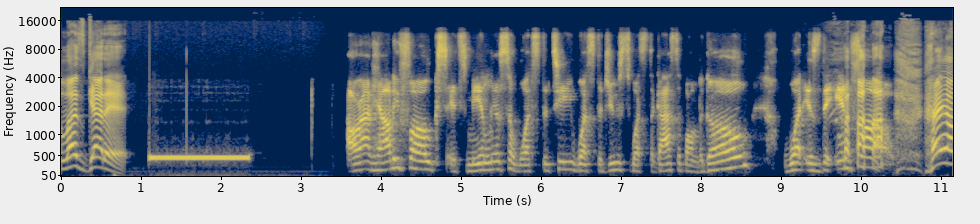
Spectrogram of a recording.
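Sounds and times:
speech: 0.0 - 0.9, 3.6 - 11.1
telephone dial tone while placing a call: 1.1 - 2.4.

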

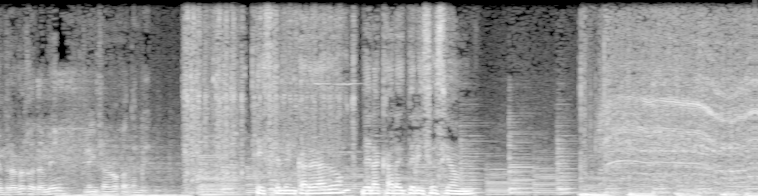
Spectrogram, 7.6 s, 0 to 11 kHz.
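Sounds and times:
speech: 0.0 - 5.1
power drill boring through a ceiling: 5.8 - 7.5.

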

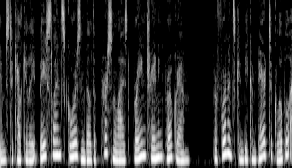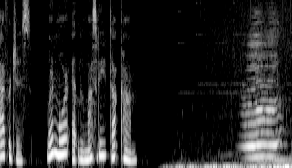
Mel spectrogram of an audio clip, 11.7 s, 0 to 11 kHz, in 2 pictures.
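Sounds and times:
speech: 0.0 - 8.6, 10.7 - 11.6
humpback whale singing: 10.4 - 11.6.

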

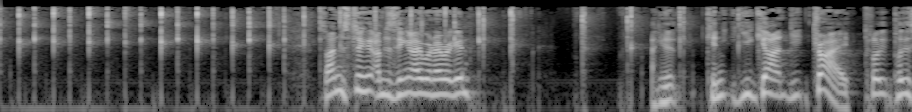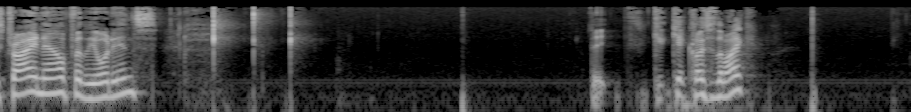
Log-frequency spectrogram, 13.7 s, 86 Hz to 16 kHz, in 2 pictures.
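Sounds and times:
fingers snapping: 0.0 - 5.7, 8.3 - 9.2
speech: 2.4 - 3.8, 4.9 - 8.3, 11.9 - 12.6.

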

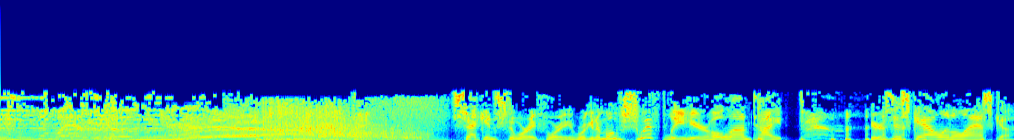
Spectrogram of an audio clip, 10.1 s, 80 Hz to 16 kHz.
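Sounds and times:
rising engine-like whine: 1.1 - 4.5
explosion sound effect: 1.7 - 4.5
speech: 4.7 - 10.1
laughter: 8.0 - 9.5.

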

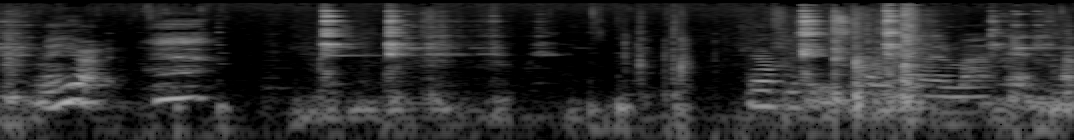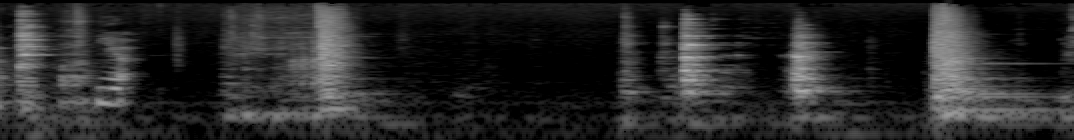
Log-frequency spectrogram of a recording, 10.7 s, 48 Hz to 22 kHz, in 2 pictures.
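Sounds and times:
speech: 0.0 - 1.2, 3.8 - 6.2
low kitchen bustle: 0.0 - 10.7
plate and cutlery clinking as pancakes are stacked onto a plate: 1.1 - 7.4, 8.5 - 10.7.

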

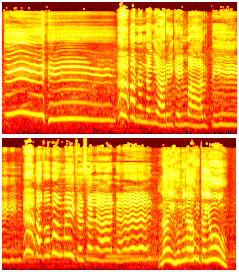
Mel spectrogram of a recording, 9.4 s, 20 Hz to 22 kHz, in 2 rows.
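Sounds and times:
woman wailing and sobbing: 0.1 - 3.1
speech: 2.7 - 9.3.

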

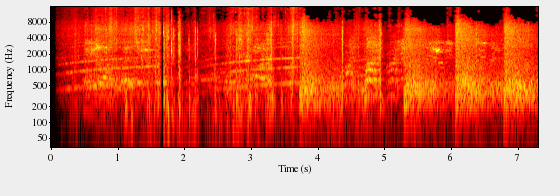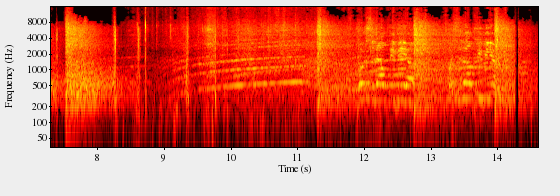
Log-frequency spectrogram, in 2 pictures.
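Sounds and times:
wailing alarm tone: 0.1 - 3.9, 8.3 - 12.7
voices: 0.1 - 7.0, 8.2 - 14.6
gunshots in police body camera footage of a mass shooting: 0.5 - 9.8, 11.1 - 11.8, 12.6 - 14.5.

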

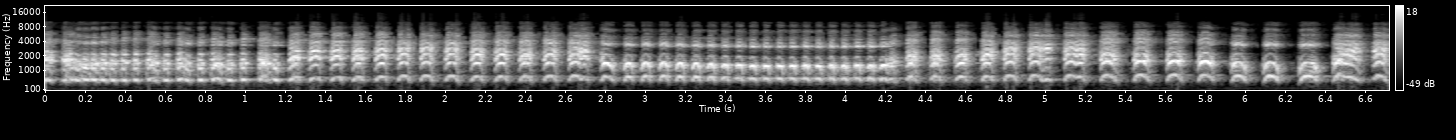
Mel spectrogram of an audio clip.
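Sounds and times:
kookaburra cackling laugh call: 0.0 - 6.7.

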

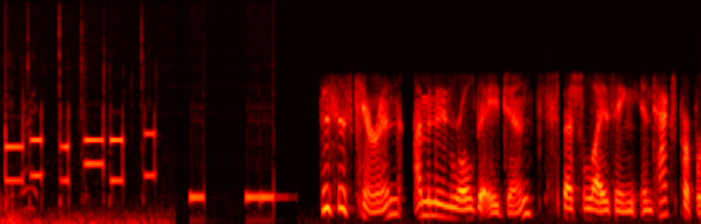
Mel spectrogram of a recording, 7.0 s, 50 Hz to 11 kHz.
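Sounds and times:
cell phone keypad dialing tones: 0.0 - 3.0
speech: 3.6 - 7.0.

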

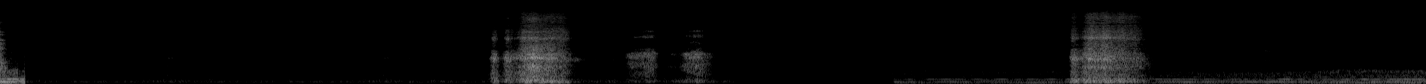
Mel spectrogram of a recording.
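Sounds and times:
low rumbling background: 0.0 - 0.3, 8.7 - 14.2
heavy agitated frightened breathing: 4.9 - 7.2, 10.7 - 11.6.

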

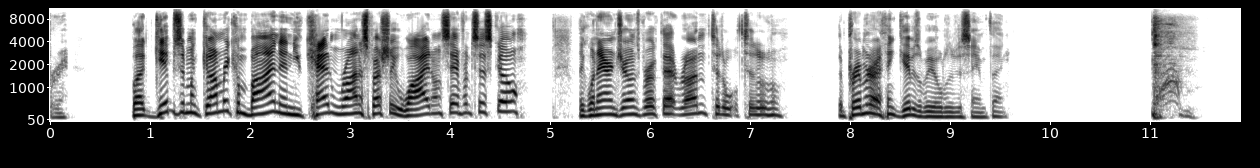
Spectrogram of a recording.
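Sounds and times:
speech: 0.1 - 9.6
harsh cough: 11.0 - 11.8.

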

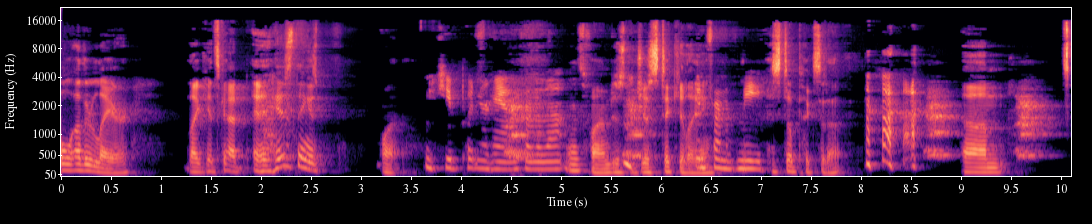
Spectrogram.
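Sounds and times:
speech: 0.0 - 9.6
laughter: 1.5 - 2.6, 5.5 - 6.6, 7.6 - 9.4
dog barking and yelping: 4.4 - 4.9, 8.6 - 10.0.

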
